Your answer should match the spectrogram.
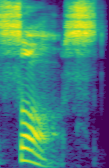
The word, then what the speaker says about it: source: ok waaye ñu koy lire sauce donc r bi kon kenn du ko liraale the r is silent.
